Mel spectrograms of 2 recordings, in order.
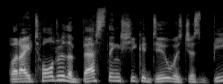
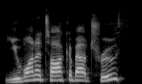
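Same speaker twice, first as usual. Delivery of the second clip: raised pitch, angry challenge; shaking with rage; 8 semitones higher than usual. Acted. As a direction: throw the word truth back at her in fury. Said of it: "I'm shaking with rage now".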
